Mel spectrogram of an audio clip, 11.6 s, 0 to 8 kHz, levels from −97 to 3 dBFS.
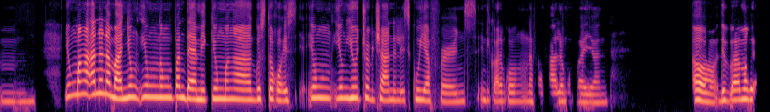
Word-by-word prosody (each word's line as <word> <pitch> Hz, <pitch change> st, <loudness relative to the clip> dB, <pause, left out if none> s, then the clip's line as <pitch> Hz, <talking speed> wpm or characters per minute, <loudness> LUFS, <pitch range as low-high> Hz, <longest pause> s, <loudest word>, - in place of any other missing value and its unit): Hmm, 190 Hz, -1 st, -12 dB, 0.4 s
yung 305 Hz, +2 st, -4 dB
mga 350 Hz, -1 st, +4 dB
ano 375 Hz, -, +1 dB
naman, 260 Hz, -6 st, +6 dB
yung 285 Hz, 0 st, +2 dB
yung 285 Hz, +2 st, 0 dB
nung 275 Hz, 0 st, +2 dB
pandemic 250 Hz, -4 st, +2 dB
yung 245 Hz, 0 st, +2 dB
mga 235 Hz, -2 st, 0 dB
gusto 245 Hz, +1 st, 0 dB
ko 225 Hz, -3 st, -1 dB
is 210 Hz, -1 st, -5 dB, 0.2 s
yung 270 Hz, -1 st, 0 dB
yung 265 Hz, +1 st, 0 dB
YouTube 265 Hz, -1 st, +2 dB
channel 215 Hz, -1 st, -2 dB
is 210 Hz, -1 st, -8 dB
Kuya 225 Hz, -4 st, -2 dB
Ferns, 190 Hz, 0 st, -8 dB
hindi 220 Hz, -2 st, -9 dB
ko -, -, -10 dB
alam 200 Hz, 0 st, -6 dB
kung 195 Hz, 0 st, -8 dB
na-fo-follow 190 Hz, 0 st, -8 dB
mo 195 Hz, -, -17 dB
ba 180 Hz, 0 st, -7 dB
yun. 175 Hz, 0 st, -9 dB, 1.3 s
Oo 195 Hz, -6 st, +2 dB
'di 215 Hz, +3 st, 0 dB
ba 225 Hz, +3 st, +2 dB
maga 235 Hz, 0 st, +2 dB
a -, -, -29 dB
230 Hz, 175 wpm, -20 LUFS, 195-265 Hz, 1.3 s, naman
